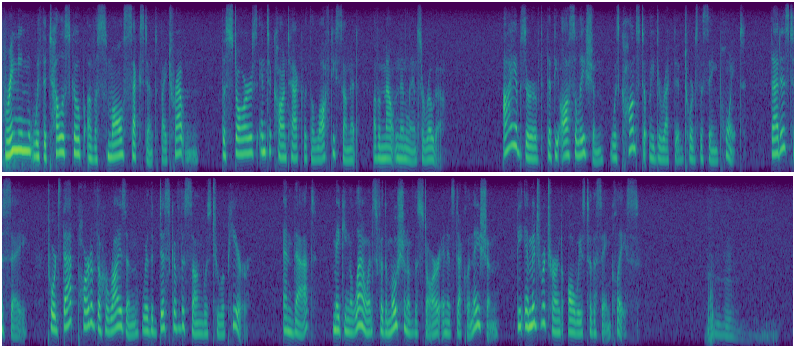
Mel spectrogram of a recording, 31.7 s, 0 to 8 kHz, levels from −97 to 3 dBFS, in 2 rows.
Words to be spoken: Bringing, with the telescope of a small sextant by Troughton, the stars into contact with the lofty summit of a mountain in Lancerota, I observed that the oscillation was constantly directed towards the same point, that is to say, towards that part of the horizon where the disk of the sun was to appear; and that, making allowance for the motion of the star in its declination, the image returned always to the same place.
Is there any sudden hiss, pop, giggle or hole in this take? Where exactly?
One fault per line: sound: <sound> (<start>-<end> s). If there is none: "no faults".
sound: sigh (29.9-31.4 s)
